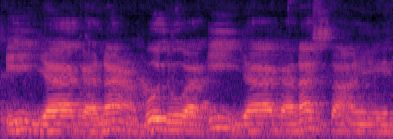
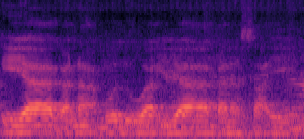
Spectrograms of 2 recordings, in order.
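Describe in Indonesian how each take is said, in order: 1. Bunyi 'y' dobel dan ditekan. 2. Bunyi 'y' pendek dan tunggal. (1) "Harus digentak di sidah" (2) "Nggak boleh nggak ada sidahnya"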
